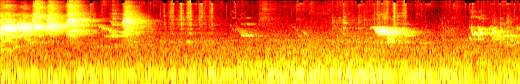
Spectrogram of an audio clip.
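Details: Budgies (parakeets) chirping: a loud scratchy warbled burst at the start, then sparse short squeaky chirps and a rising note separated by quieter stretches. A low hum is present in the background.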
